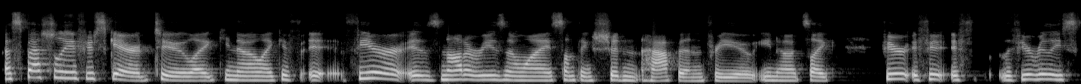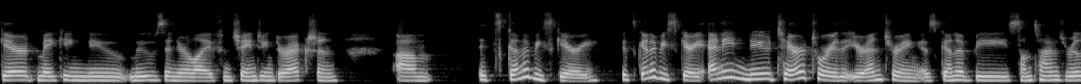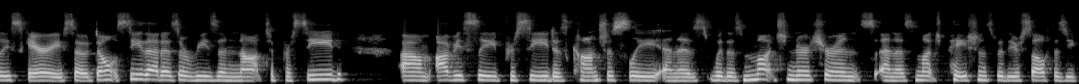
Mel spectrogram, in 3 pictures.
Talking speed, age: 180 wpm, 30-49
